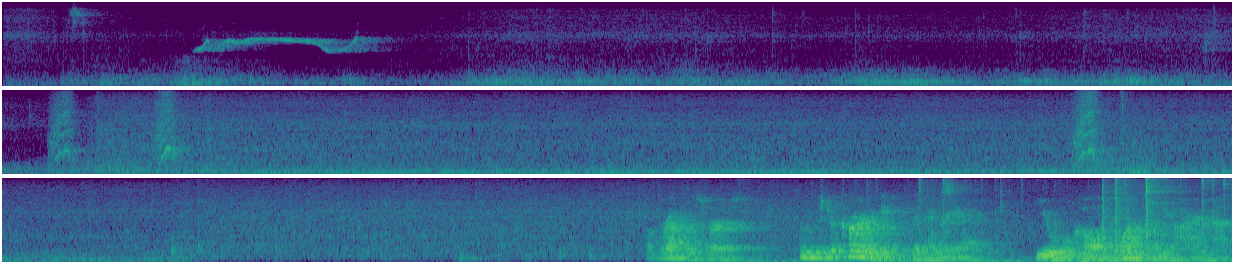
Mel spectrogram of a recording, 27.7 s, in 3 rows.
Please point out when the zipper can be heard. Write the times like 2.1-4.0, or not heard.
9.6-10.9, 17.2-18.0.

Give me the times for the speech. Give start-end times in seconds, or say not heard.
23.2-27.6.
